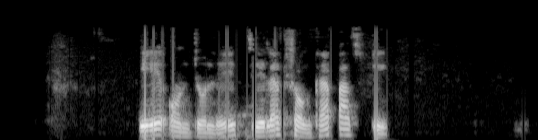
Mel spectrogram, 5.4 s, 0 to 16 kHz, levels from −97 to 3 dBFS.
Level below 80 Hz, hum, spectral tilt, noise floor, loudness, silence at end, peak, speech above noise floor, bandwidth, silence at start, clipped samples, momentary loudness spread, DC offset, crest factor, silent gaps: -48 dBFS; none; -7 dB/octave; -83 dBFS; -17 LUFS; 1.5 s; -2 dBFS; 67 dB; 7.4 kHz; 1.4 s; under 0.1%; 10 LU; under 0.1%; 18 dB; none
